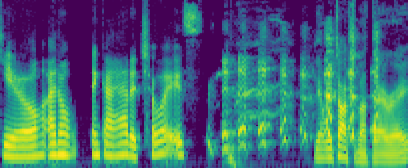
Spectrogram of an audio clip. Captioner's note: laughs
